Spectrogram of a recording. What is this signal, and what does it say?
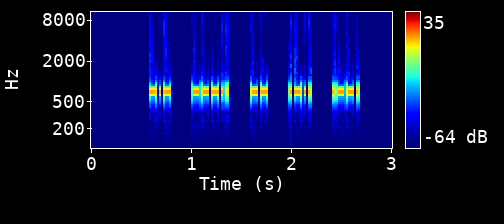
Morse code, heard as a keyed tone, about 46 wpm, spaced as for 27 wpm, 700 Hz. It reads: K8MLP
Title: USA Call Signs - 5 Characters - 3x Character Spacing - 50wpm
